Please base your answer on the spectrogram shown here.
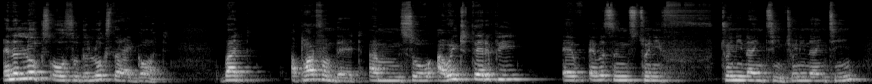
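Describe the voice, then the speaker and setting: A man's voice: sits high, moderate pace, dark tone. A young man talking casually to the camera, with a stutter that brings repeated words and restarts, his speech loose and full of "like" and "you know". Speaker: vlogger.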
